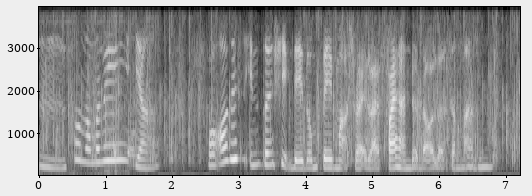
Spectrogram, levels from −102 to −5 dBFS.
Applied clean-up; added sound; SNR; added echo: none; Applause; 14 dB; none.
